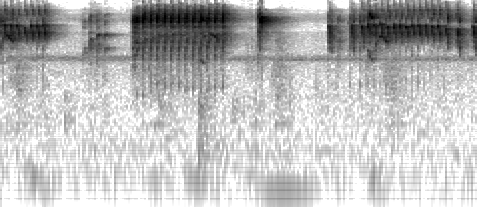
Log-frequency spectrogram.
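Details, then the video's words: Cucak kinoi in a masteran training recording full of sharp 'tembakan' fill-ins: high, rapid buzzy trills of evenly pulsed notes, broken by short chirps and pauses, over a steady faint high tone. "Masteran Burung Cucak Kinoi Full Isian Tembakan Pedas"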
